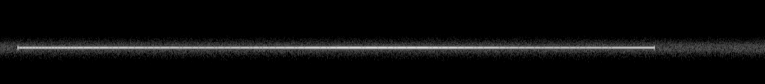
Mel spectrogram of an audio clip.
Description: PSK31 (31.25 baud), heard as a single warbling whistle, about 2100 Hz, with fading.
